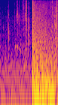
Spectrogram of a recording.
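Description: Gunfire shot through a wall in the Rainbow Six video game, a sudden dense burst that erupts midway after a few faint taps and holds loud to the end of the brief moment.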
